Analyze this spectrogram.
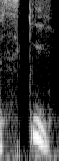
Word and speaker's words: skie: And it's exactly the same rule, so you've got this after, but then clearly you don't pronounce it. Okay, elle joue. And then, je skie.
